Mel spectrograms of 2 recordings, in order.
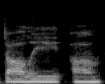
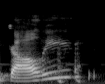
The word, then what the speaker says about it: DALL-E: Did you say DALL-E? Yes. How do you spell that? Like D-O-L-L-Y? No, it's like D-A-L-I. D-A-L-I. Like the artist.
